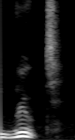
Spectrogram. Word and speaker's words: Ruth: And the way you pronounce it is actually root, like ROOT, root. And it's spelled RUT.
